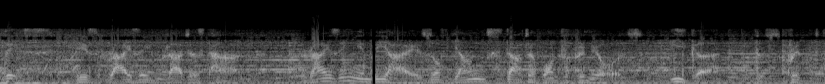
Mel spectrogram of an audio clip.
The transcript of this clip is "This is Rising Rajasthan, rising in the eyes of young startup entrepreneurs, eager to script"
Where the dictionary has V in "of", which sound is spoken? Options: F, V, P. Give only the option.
V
